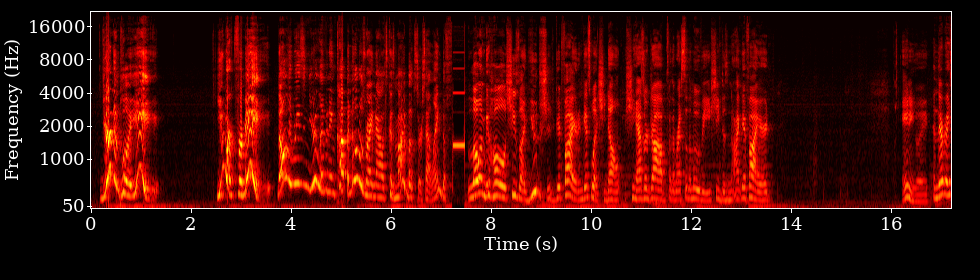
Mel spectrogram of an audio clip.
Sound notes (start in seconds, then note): 7.2 beep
